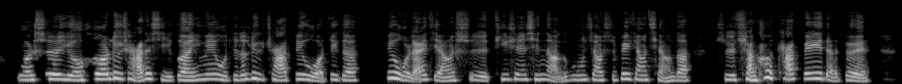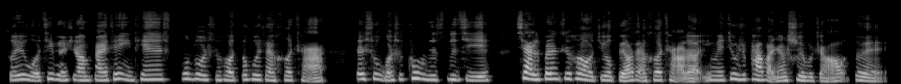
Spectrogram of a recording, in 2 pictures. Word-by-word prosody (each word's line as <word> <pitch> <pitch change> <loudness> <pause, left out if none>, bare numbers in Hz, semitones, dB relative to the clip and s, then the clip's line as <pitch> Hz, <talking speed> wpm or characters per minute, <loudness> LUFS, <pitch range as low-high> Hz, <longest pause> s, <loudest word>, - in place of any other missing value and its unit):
我 205 0 0
是 235 +1 +3
有 205 -2 +3
喝 240 +4 +5
绿 265 +1 +4
茶 255 0 +3
的 255 - +4
习 215 -8 -4
惯， 190 0 +2
因 215 - -2
为 240 +1 0
我 215 -3 0
觉 210 - -6
得 220 - 0
绿 260 +1 +2
茶 215 -5 +2
对 235 +5 -3
我 195 -6 +2
这 225 -1 -3
个 195 -2 0 0.3
对 295 - +4
我 265 - +4
来 220 - +3
讲 185 -5 -1
是 190 -1 -4
提 235 +5 -5
神 235 -1 -2
醒 230 0 -2
脑 215 - +1
的 - - -5
功 215 +3 -4
效 210 -3 -1
是 200 0 -9
非 250 +4 +2
常 220 -4 -1
强 170 -7 -3
的。 175 -1 0 0.2
是 220 -1 -2
强 230 -1 +4
过 310 +8 +4
咖 275 -3 +1
啡 260 +2 +3
的， 240 - -2
对。 170 -4 0 0.3
所 205 - -4
以 225 - +1
我 185 -6 -1
基 255 - -2
本 210 -4 0
上 195 -2 -1
白 195 -1 +1
天 250 +5 -1
一 - - -3
天 225 +3 -1 0.2
工 255 -1 -2
作 240 -1 -1
的 215 - -1
时 205 - -8
候 200 -1 0
都 215 +3 -5
会 225 -1 0
在 195 -3 -2
喝 195 +1 -3
茶。 175 -6 -1 0.3
但 245 - +2
是 245 - -6
我 190 -6 -1
是 230 - -6
控 280 +1 +2
制 210 -1 -1
自 220 +3 -3
己 190 -3 -3 0.2
下 280 -4 +5
了 230 - +3
班 255 +1 +3
之 260 +1 -2
后 240 -6 +2
就 190 +1 -3
不 180 - -2
要 170 +2 +4
再 195 -2 -1
喝 195 +2 0
茶 190 -2 -1
了， 145 0 0
因 - - -5
为 200 0 -1
就 250 +5 -1
是 220 - 0
怕 215 -2 +3
晚 175 - 0
上 170 - -1
睡 185 +1 -1
不 175 - -2
着， 165 0 -2
对。 175 -7 -2
210 Hz, 315 characters per minute, -23 LUFS, 190-235 Hz, 0.3 s, 喝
